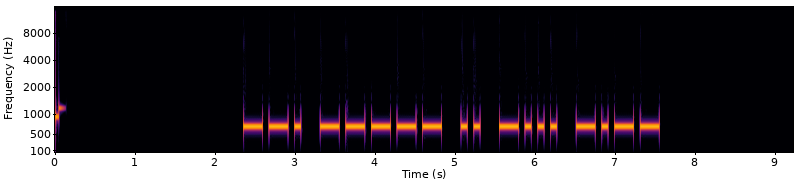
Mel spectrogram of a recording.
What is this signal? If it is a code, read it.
Morse code, heard as a keyed tone, about 15 wpm, 700 Hz. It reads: G0IBY
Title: DXCC-100 Call Signs - 5 Characters - Repeated 2x - 15wpm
